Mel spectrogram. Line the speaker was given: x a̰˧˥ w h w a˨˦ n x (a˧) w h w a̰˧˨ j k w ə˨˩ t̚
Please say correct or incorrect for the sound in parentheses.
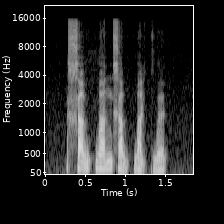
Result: incorrect: a̰˧˨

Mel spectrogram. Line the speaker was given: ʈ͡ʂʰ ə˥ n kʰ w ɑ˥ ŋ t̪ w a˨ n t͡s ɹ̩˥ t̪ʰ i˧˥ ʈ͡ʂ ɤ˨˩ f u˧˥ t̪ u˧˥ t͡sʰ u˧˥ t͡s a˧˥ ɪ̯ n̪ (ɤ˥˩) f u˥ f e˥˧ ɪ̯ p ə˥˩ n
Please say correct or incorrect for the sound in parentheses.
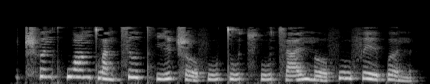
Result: incorrect: ɤ˨˩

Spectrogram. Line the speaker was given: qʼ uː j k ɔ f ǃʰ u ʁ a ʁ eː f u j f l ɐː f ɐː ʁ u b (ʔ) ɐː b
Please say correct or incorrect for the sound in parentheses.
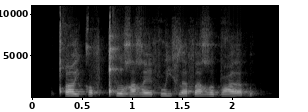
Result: incorrect: ʕ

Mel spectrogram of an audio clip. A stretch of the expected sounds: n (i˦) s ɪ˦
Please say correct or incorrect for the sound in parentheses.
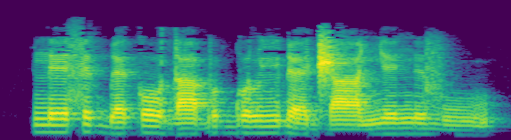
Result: incorrect: e˦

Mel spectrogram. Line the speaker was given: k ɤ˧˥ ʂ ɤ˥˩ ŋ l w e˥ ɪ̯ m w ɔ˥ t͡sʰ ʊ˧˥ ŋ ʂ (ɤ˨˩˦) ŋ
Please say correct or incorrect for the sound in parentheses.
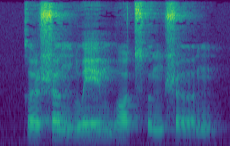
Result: correct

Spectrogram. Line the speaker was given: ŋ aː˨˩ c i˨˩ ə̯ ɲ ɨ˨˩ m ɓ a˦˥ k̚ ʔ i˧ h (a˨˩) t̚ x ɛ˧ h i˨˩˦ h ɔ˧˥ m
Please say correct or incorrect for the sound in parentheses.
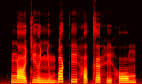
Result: correct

